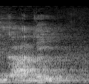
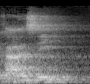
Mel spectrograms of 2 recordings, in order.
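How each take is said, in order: First: The middle consonant is a d sound. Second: The middle consonant is a z sound. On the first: This is the original correct form. The speaker calls it right. "The correct pronunciation is Qadi" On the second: This is the local usage in Trinidad. The speaker calls it wrong. "in Trinidad they call it Kazi"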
